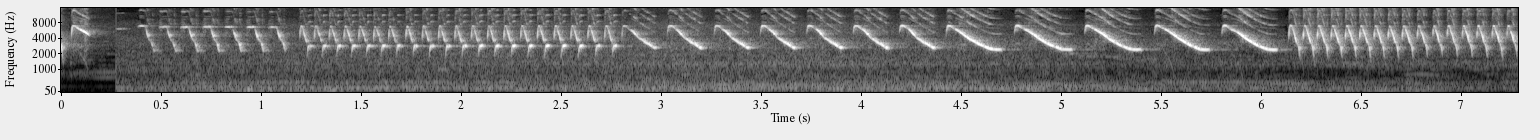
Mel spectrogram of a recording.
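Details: Canary singing long and non-stop ('gacor panjang'), a tutor recording for other birds: dense buzzy high trills open and close the phrase, with a run of quick descending whistled sweeps in the middle.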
